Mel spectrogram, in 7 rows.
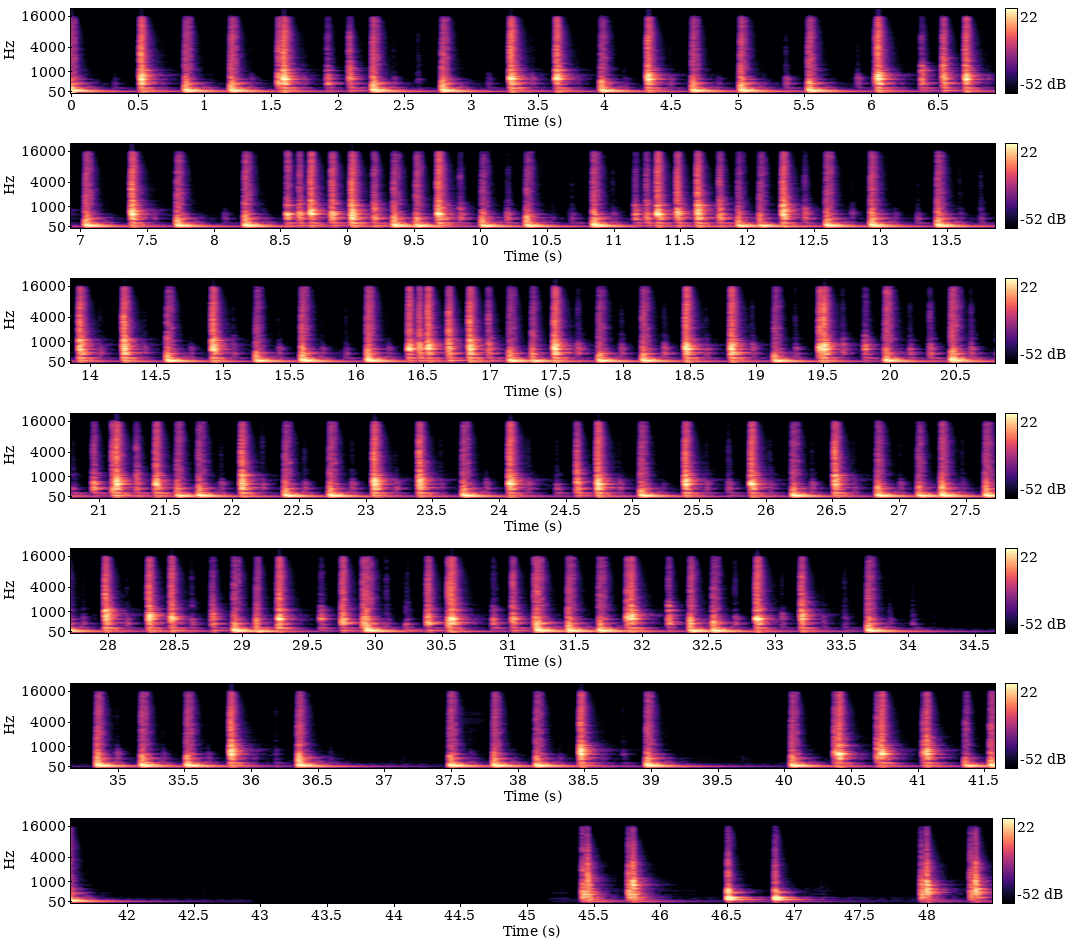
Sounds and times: Wood block: 0.0 - 34.1, 45.4 - 47.2, 48.0 - 48.4.

